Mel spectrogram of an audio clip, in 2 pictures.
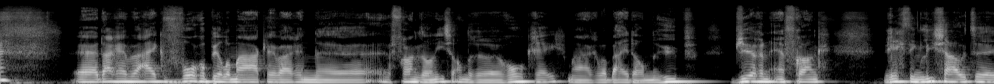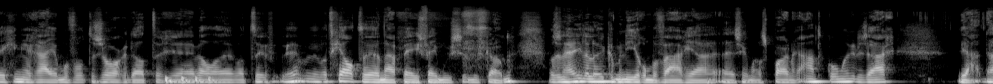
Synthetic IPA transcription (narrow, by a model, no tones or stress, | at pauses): ədaːɹɦɛbəʋəɛjɣələkənvəɹvɔlˠxɔpʋɪlˠənmaːkəʋaːrɪnəfrɑŋk̚dɑnənitsɑ̰ndərərɔlˠkrejxmaːrʋaːbɛjdɑnɦyp | bjøːrnɛnfrɑŋk | rɪxtɪŋlisawtəɣɪŋərɛjənɔmbəvoːbɪlˠtəzɔɹɣəndɑtərʋɛlˠʋɑtɦɛʋɑtxɛlˠtənaːrpejɛsfejmumustkowmənʋɑsənɦejləløɥk̬əmaniːrɔmbəvaːrəjaz̥ɛxmaːrɑlˠspɑɹtnəɹa̰ːnt̬əkɔndəɣəndɵsdaːr | jad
